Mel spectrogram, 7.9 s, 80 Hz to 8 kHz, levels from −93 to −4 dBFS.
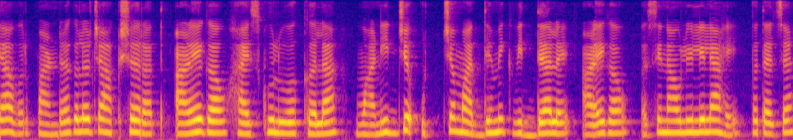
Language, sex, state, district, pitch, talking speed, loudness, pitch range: Marathi, female, Maharashtra, Sindhudurg, 235 Hz, 160 wpm, -15 LUFS, 225-250 Hz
